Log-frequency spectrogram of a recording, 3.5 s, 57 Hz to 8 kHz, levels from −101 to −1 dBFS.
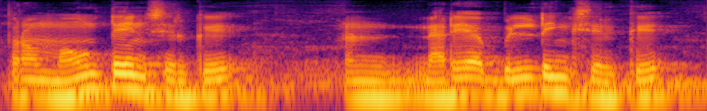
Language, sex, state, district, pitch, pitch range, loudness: Tamil, male, Tamil Nadu, Nilgiris, 115 Hz, 110-130 Hz, -16 LUFS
